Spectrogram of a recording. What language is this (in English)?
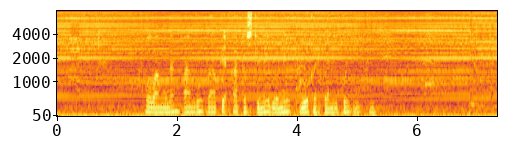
Javanese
